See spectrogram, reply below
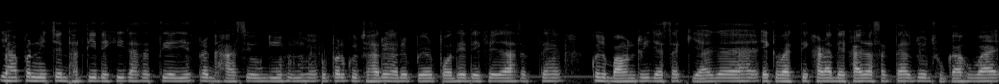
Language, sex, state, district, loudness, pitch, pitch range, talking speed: Hindi, male, Maharashtra, Sindhudurg, -33 LUFS, 155 Hz, 150-160 Hz, 245 wpm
